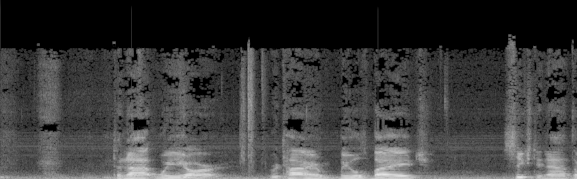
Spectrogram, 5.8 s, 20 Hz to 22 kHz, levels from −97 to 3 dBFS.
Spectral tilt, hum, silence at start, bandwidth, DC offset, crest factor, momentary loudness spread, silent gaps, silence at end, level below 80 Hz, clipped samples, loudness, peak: -6 dB/octave; none; 0 s; 16.5 kHz; 0.6%; 18 dB; 23 LU; none; 0 s; -36 dBFS; under 0.1%; -16 LUFS; 0 dBFS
